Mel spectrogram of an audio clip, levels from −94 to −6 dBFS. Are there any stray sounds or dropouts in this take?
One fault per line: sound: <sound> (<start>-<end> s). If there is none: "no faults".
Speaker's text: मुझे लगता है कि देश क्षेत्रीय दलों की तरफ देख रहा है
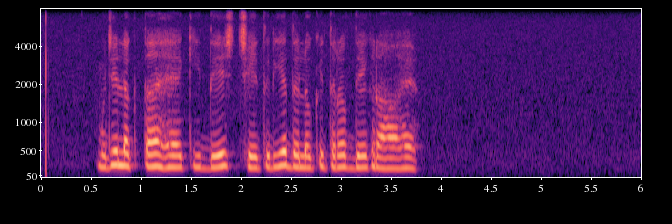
no faults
